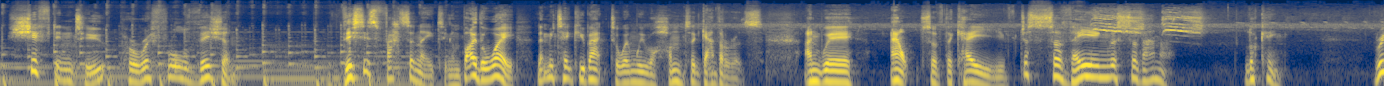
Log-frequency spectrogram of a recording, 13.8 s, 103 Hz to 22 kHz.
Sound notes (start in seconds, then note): 7.4 insects chirring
